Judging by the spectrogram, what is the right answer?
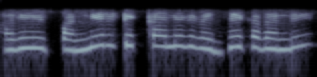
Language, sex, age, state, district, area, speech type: Telugu, female, 45-60, Andhra Pradesh, East Godavari, rural, conversation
